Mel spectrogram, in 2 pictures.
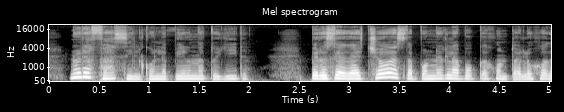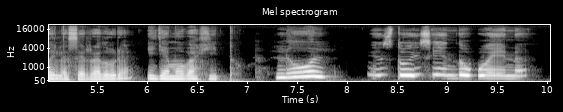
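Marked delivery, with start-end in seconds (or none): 7.3-9.8 tiny, very high, trembling, frightened little voice. Lol answers Nora, who calls softly through the keyhole: scared, trembling little voice. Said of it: "respondió una vocecita asustada y temblorosa".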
